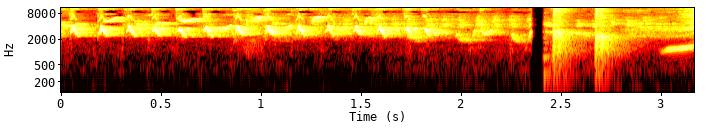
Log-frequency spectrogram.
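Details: Song of a white-rumped shama (murai batu), used as a lure to provoke other birds to sing. It opens with a fast, even trill of bright repeated notes, then harsh broadband bursts and a short rising whistle.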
